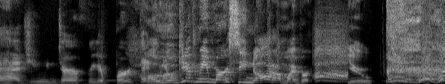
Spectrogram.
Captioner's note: caw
